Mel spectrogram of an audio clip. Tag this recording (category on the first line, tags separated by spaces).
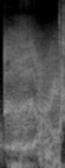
Sound effects > Experimental
snap pop sfx fx perc idm laser whizz experimental impact glitchy alien lazer glitch edm otherworldy clap zap impacts crack abstract percussion hiphop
